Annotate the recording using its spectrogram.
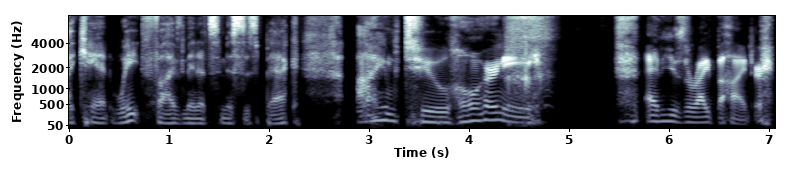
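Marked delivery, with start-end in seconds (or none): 0.0-4.7 put-on menacing man's voice, much slower. Retelling what a man said to a woman on the phone, put-on scary guy voice. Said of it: "doing a scary guy voice".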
